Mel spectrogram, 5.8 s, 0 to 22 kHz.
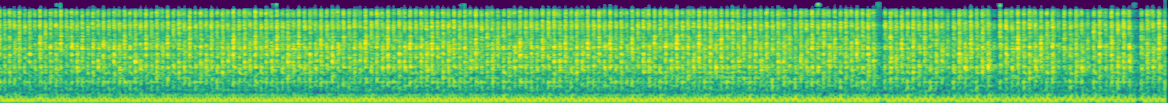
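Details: Mercruiser 470 3.7L marine engine started for the first time in 16 years, battery wired straight to the starter: a steady, even low rumble with a regular firing beat and no knocks or rattles, idling smoothly after long storage.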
